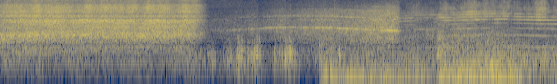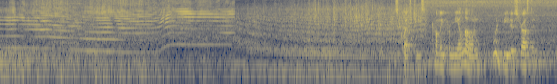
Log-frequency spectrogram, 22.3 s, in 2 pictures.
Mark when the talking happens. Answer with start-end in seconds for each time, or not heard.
19.0-21.9.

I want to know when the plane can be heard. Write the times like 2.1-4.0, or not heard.
0.0-22.2.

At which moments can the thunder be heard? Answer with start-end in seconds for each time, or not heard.
6.3-10.4.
